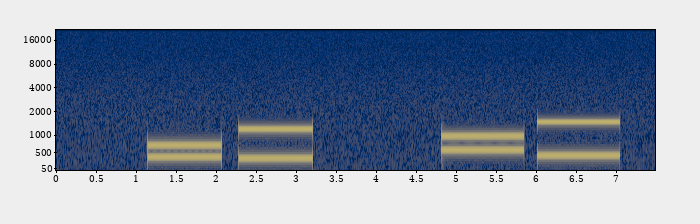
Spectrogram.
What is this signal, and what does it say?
Aircraft SELCAL, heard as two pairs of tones. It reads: CJ-BQ GM-DS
